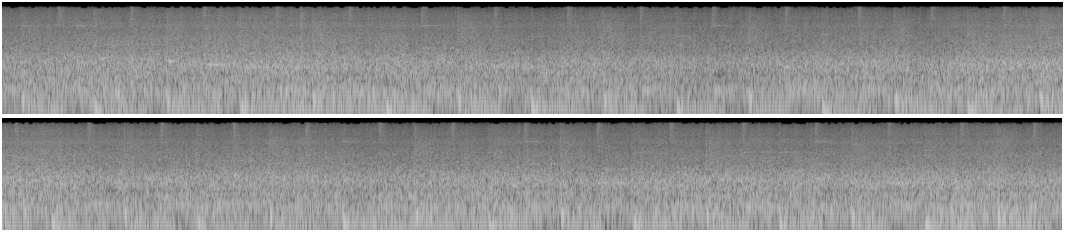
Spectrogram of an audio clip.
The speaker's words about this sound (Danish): Hold da op, det regner nu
